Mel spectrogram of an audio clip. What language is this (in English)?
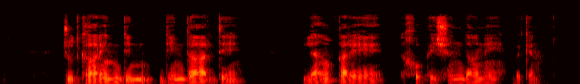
Kurdish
